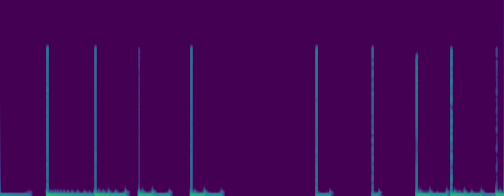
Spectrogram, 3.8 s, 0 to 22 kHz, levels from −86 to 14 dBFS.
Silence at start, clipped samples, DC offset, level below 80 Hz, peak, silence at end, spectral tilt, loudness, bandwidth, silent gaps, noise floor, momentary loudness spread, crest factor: 0 s; under 0.1%; under 0.1%; -52 dBFS; -4 dBFS; 0 s; -6 dB/octave; -30 LUFS; 17 kHz; 0.26-0.35 s, 0.99-1.04 s, 1.30-1.43 s, 1.70-2.37 s, 2.52-2.79 s, 2.87-3.12 s; under -90 dBFS; 18 LU; 26 dB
